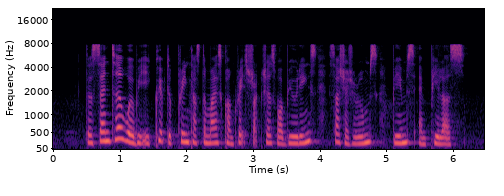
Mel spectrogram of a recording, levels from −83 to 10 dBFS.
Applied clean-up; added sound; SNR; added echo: none; none; none; none.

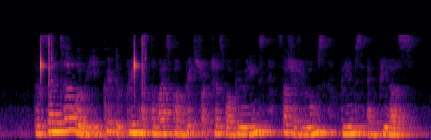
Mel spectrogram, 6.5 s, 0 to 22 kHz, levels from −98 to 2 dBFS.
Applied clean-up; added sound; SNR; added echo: none; Drip; 10 dB; reverberation time 0.9 s.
